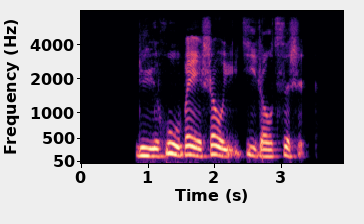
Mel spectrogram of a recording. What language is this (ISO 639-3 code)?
zho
